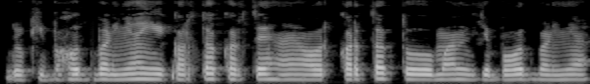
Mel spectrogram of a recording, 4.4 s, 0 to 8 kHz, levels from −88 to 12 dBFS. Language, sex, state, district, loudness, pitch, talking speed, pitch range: Hindi, male, Uttar Pradesh, Deoria, -19 LUFS, 180 Hz, 205 wpm, 175-185 Hz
